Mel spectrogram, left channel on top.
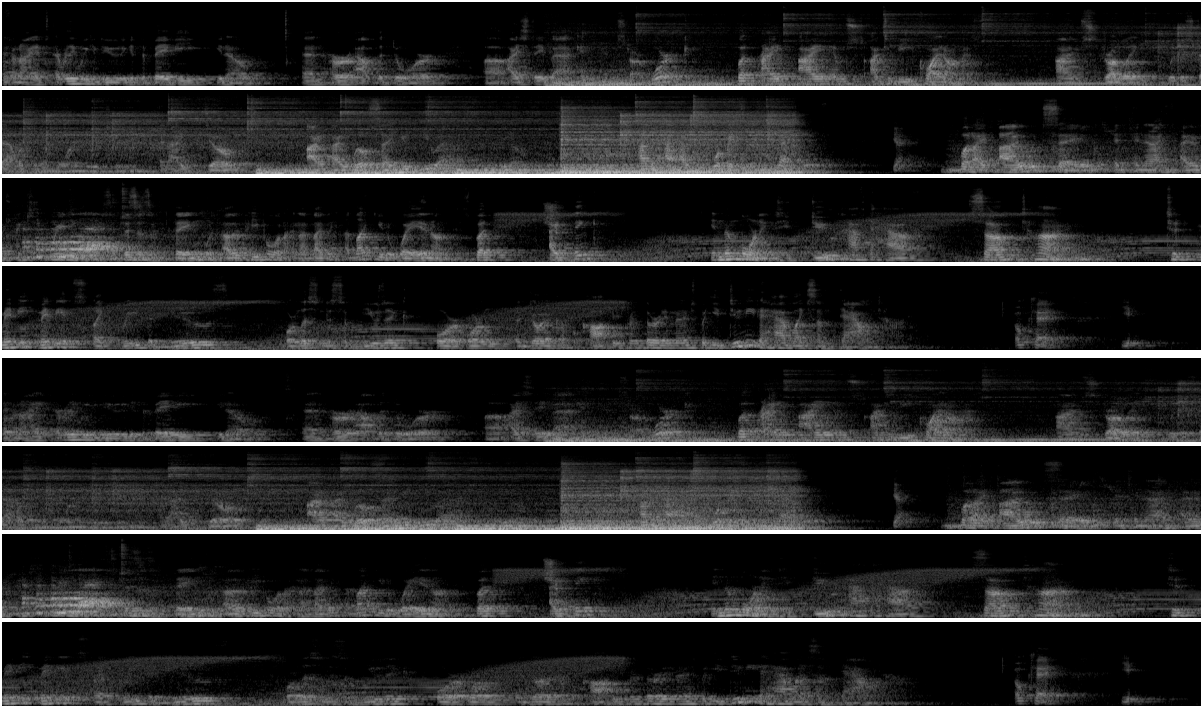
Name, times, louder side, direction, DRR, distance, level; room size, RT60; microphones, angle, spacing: voice 1, 0.0-2.5 3.0-4.3 4.8-6.8 7.3-9.8 10.5-16.7 16.9-17.3 18.3-20.2 21.4-29.9 31.1-33.2 33.6-34.9 35.6-38.2 38.8-40.0 40.3-45.0, left 2 dB, 60° left, 3 dB, 0.5 m, -37 dB
sound 1, 5.4-19.9, equal, 20° left, 0.7 m, -31 dB
Chicken rooster, 21.4-26.5, right 1 dB, 80° right, 1.1 m, -36 dB
sound 2, 28.9-42.2, equal, 50° right, 1.0 m, -49 dB
voice 2, 46.1-47.3, right 1 dB, 10° right, 2 dB, 0.3 m, -45 dB
4.1 x 2.4 x 2.6 m, 1.2 s
head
